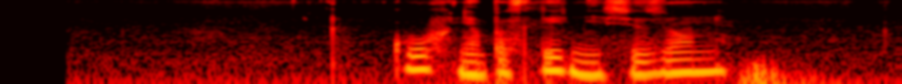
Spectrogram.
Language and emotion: Russian, sad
